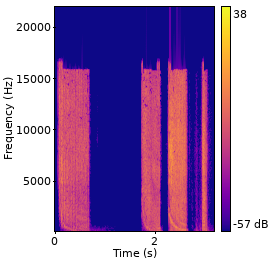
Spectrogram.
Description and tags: Scotch tape noises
